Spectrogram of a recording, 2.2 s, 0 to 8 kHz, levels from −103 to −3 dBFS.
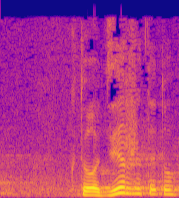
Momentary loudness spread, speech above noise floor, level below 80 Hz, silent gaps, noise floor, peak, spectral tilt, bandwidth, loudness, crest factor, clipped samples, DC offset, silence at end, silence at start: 23 LU; 23 dB; -62 dBFS; none; -36 dBFS; 0 dBFS; -7.5 dB/octave; 7.6 kHz; -13 LUFS; 14 dB; under 0.1%; under 0.1%; 0 s; 0 s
